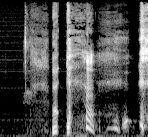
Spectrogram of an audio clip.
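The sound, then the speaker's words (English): Coughing after something has gone down the wrong pipe: several harsh, uneven bursts with rough throat-clearing between them. The bursts come in an irregular, choking rhythm and are fairly loud against quiet background hiss. “excuse me, I suck some down the wrong pipe there”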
